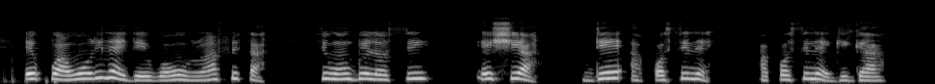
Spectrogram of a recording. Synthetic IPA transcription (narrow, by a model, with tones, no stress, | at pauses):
e˧k͡po˨a˨w̃ɔ̃˧o˧ɾi˦lɛ˦˨i˨de˨i˨wɔ˨o˦˨ɾ̃ũ˨˦a˦fɾi˦ka˦˨ | ti˨˦w̃ɔ̃˧n̩˦ɡ͡be˦lɔ˧si˦ | e˦ʃi˦a˦˨ | de˦a˨kɔ˧si˦lɛ˦˨ | a˨kɔ˧si˦lɛ˦˨ɡi˨˦ɡa˧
